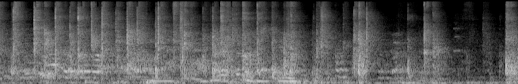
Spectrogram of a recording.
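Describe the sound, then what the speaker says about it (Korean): Middle-school students clap in a physical education class, with sharp hand claps and tapping thumps coming in irregular bursts under classroom talk and chatter. "박수를 치세요."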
